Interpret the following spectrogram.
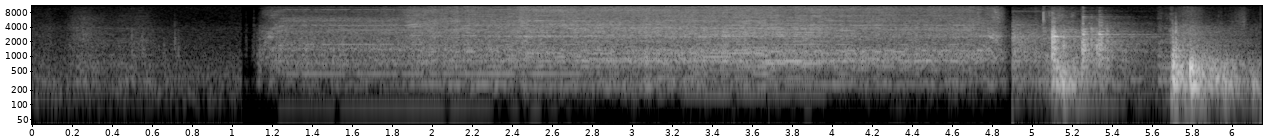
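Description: DeWalt circular saw cutting through half-inch plywood along a straight edge. It starts about a second in, runs steadily for nearly four seconds and stops abruptly, followed by two brief louder noises near the end.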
